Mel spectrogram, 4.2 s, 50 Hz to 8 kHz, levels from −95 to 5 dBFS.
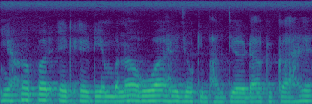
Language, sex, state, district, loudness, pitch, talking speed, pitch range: Hindi, male, Bihar, Araria, -33 LUFS, 140 Hz, 175 wpm, 130-150 Hz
